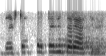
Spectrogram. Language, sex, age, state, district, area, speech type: Odia, female, 18-30, Odisha, Subarnapur, urban, conversation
